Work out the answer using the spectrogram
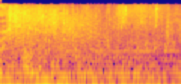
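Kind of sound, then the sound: sound effect, explosion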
